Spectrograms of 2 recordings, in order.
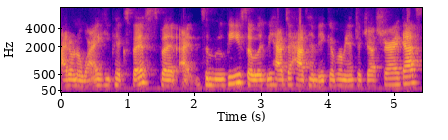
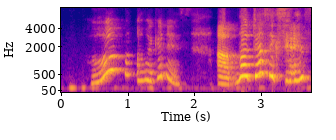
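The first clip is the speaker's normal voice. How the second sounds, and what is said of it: Imitates another person's voice. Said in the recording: “That's my impression.”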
